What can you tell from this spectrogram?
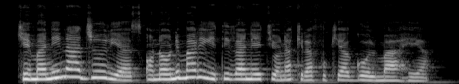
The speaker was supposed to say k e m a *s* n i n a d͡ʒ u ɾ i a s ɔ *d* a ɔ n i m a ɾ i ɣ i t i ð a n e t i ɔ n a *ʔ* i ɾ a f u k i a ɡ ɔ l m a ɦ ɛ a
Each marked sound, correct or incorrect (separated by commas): incorrect, incorrect, incorrect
